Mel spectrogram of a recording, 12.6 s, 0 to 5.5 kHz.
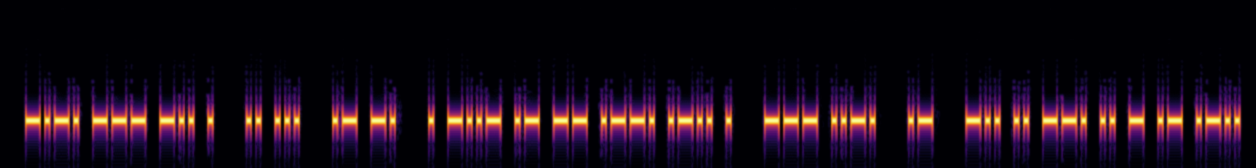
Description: Morse code, heard as a keyed tone, about 25 wpm, 600 Hz. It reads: CODE IS AN EXAMPLE OF A DIGITAL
